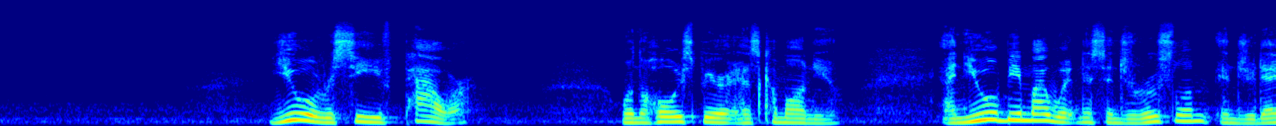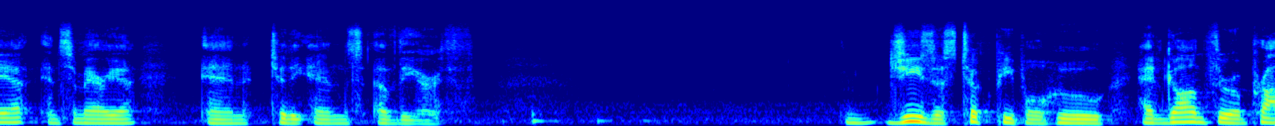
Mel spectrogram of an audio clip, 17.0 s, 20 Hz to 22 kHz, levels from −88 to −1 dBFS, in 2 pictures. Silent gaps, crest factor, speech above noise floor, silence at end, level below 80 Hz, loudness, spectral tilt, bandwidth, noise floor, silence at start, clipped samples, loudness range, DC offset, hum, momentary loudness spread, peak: none; 18 dB; 36 dB; 0 s; -86 dBFS; -39 LUFS; -6.5 dB/octave; 11 kHz; -73 dBFS; 1.8 s; under 0.1%; 10 LU; under 0.1%; none; 14 LU; -22 dBFS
